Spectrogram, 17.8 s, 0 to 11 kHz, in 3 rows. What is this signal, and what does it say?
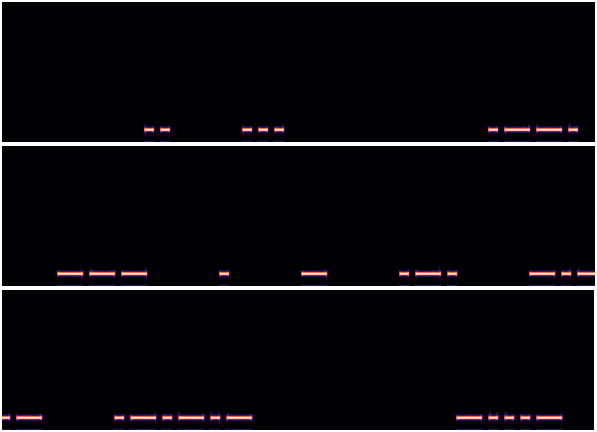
Morse code, heard as a keyed tone, about 15 wpm, spaced as for 8 wpm, 1000 Hz. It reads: IS POETRY. <BT>
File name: qotdfiles / 8wpm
